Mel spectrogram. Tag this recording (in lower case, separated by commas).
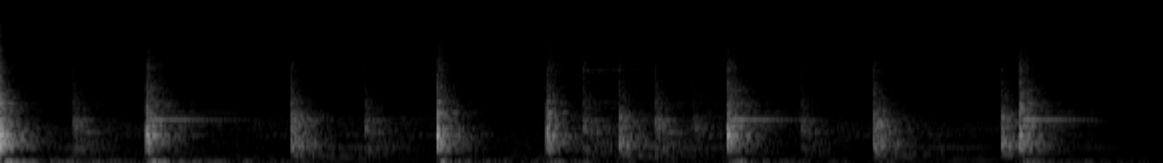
musical instrument, snare drum, drum, percussion, music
